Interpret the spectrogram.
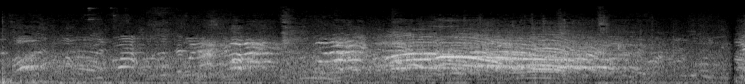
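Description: Computer activity noise runs the whole way through: load swings disturb the shared ground, leaving pulsing around 70 Hz, roughly 35 dB below the sound, rising and falling with the machine's activity.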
